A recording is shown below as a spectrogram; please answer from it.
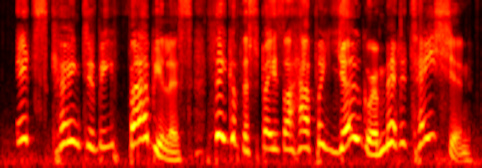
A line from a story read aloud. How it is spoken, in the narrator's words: chirped down the phone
